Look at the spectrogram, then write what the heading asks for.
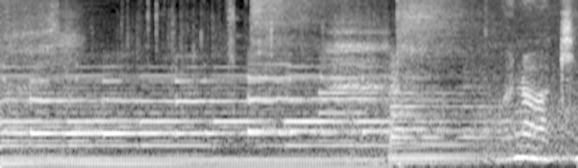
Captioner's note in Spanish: exhala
